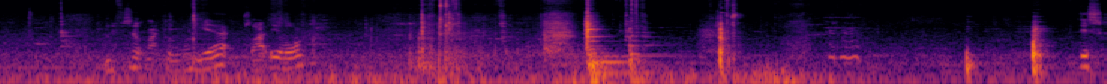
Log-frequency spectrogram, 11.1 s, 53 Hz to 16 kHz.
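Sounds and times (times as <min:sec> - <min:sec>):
metal clanks and knocks: 0:03.0 - 0:07.5, 0:09.7 - 0:10.6
loud ringing metal clang: 0:05.9 - 0:06.8.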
